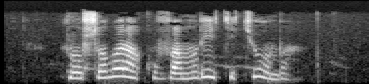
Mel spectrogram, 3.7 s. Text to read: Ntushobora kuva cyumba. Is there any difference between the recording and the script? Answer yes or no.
yes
